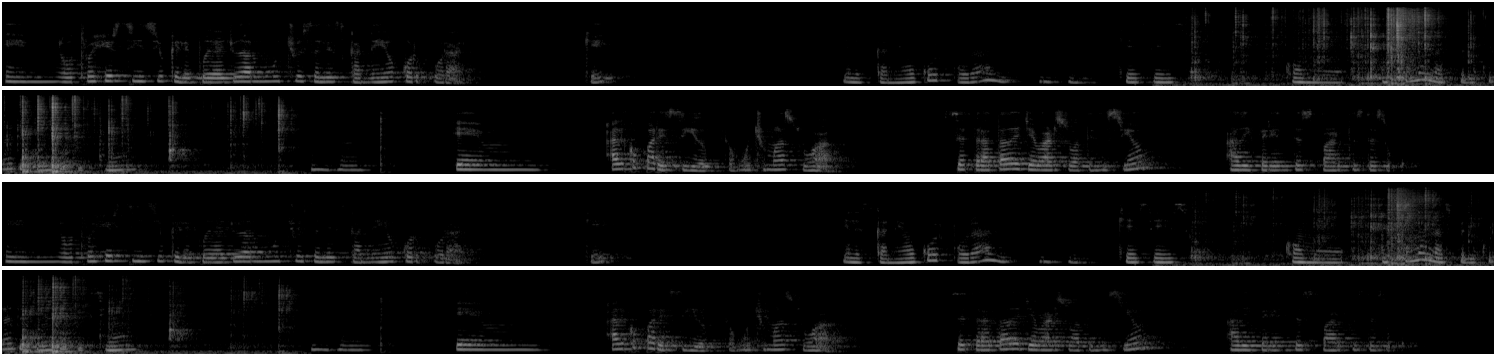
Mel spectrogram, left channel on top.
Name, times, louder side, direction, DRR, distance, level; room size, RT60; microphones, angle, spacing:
voice 1, 0.0-4.6 5.8-6.0 10.4-10.8 18.0-18.6 19.4-20.3 21.0-23.2 24.4-26.4 27.2-29.0, left 2 dB, 55° left, 5 dB, 2.3 m, -45 dB
voice 2, 8.4-10.1 11.2-11.9 12.8-13.4 13.8-16.3, right 3 dB, 35° right, 14 dB, 0.6 m, -46 dB
sound 1, 11.5-17.8, left 6 dB, 85° left, 3.7 m, -42 dB
21.5 x 7.6 x 7.8 m, 0.87 s
head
